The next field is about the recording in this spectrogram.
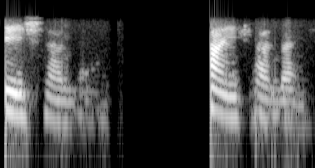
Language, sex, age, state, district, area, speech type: Urdu, female, 45-60, Uttar Pradesh, Rampur, urban, conversation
